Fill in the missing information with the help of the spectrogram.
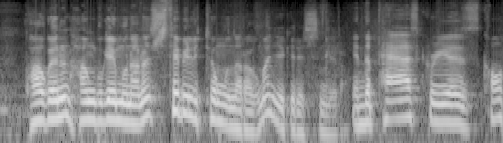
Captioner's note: speaking in Korean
